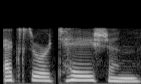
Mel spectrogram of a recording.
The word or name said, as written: exhortation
